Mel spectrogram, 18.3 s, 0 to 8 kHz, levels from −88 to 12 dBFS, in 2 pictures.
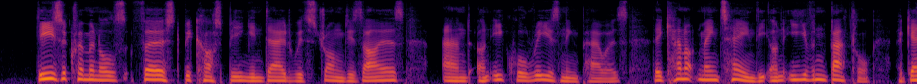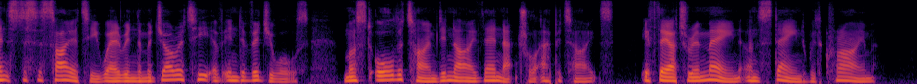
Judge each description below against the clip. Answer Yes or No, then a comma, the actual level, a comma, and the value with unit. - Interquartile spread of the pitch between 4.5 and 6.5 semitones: Yes, average, 4.8 semitones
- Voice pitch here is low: Yes, low, 130 Hz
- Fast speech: No, average, 145 wpm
